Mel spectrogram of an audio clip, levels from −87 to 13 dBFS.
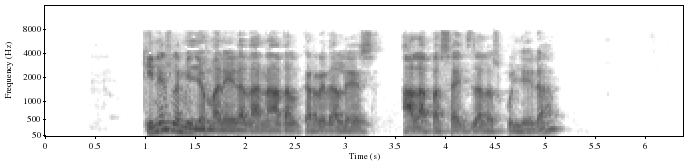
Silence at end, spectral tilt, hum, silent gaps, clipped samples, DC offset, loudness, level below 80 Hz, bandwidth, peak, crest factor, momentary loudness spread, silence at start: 1.25 s; -4.5 dB/octave; none; none; under 0.1%; under 0.1%; -21 LUFS; -62 dBFS; 7.8 kHz; -2 dBFS; 22 dB; 10 LU; 0.95 s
